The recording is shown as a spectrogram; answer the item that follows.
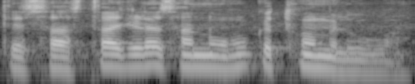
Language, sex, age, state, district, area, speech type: Punjabi, male, 45-60, Punjab, Mansa, urban, spontaneous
